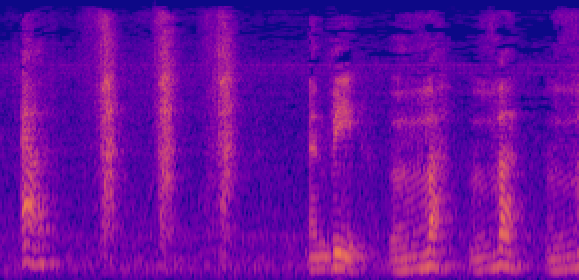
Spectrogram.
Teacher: voiced f- f- f- v-- v-v but they're the same production lip to teeth we actually use it like a filter we let air flow through · v- v- v- f- f- f how we produce it is top teeth to bottom lip so they call those Lao Dental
